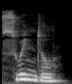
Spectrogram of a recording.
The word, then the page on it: swindle: British English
